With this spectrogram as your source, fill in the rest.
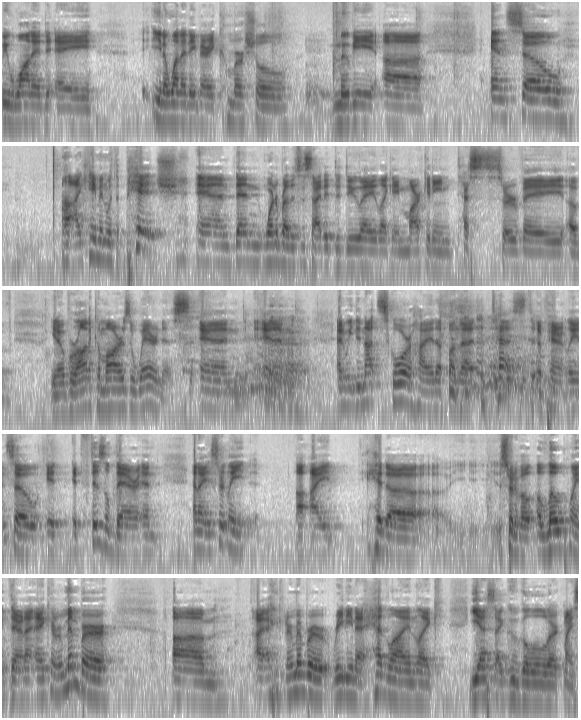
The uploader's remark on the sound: Live from ATX Television Festival. Recorded at the Stephen F. Austin Hotel ballroom in Austin, TX.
